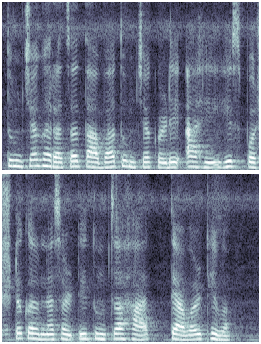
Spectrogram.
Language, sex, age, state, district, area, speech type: Marathi, female, 18-30, Maharashtra, Wardha, rural, read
